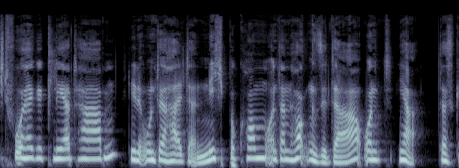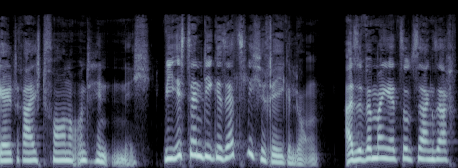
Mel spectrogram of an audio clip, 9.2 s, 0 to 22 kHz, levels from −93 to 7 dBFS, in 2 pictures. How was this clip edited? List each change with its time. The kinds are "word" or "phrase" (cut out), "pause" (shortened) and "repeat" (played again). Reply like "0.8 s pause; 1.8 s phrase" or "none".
1.2 s pause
